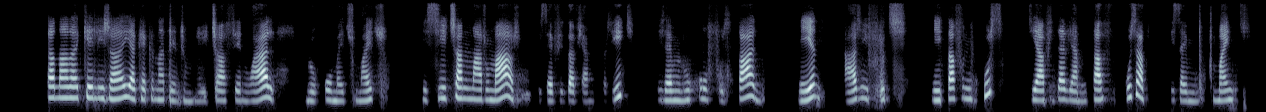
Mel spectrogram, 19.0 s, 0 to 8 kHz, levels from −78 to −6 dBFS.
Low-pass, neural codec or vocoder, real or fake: 7.2 kHz; codec, 24 kHz, 0.9 kbps, DualCodec; fake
